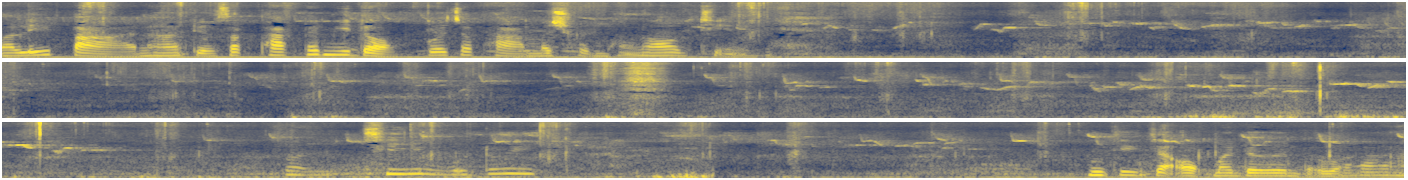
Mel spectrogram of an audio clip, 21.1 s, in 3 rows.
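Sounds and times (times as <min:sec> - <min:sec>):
songbirds chirping and singing: 0:00.0 - 0:21.0
low rumble: 0:12.8 - 0:21.0.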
